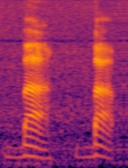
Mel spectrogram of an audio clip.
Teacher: বা উচ্চারণ করতে দুই ঠোঁট একসাথে মিলবে ঠিক আছে বাতাসটা বন্ধ হবে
